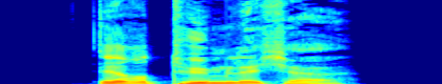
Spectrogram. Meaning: inflection of irrtümlich: 1. strong/mixed nominative/accusative feminine singular 2. strong nominative/accusative plural 3. weak nominative all-gender singular
- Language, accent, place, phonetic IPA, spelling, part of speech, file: German, Germany, Berlin, [ˈɪʁtyːmlɪçə], irrtümliche, adjective, De-irrtümliche.ogg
